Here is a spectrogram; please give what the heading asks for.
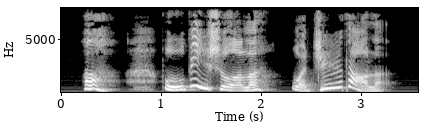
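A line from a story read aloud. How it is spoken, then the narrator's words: Laughing, cutting off. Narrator (Chinese): 凤姐儿笑着制止说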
